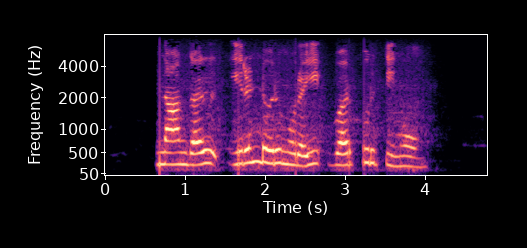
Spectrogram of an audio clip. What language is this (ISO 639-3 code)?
tam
